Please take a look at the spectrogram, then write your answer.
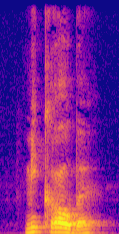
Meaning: microbe
- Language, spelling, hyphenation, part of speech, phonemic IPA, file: Dutch, microbe, mi‧cro‧be, noun, /ˌmiˈkroː.bə/, Nl-microbe.ogg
